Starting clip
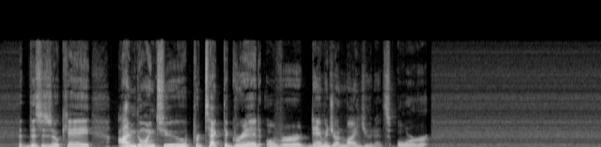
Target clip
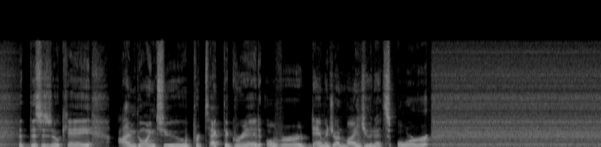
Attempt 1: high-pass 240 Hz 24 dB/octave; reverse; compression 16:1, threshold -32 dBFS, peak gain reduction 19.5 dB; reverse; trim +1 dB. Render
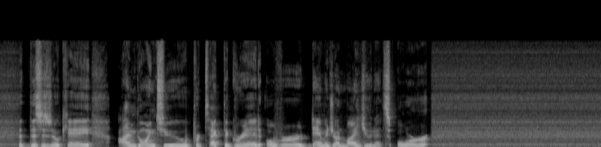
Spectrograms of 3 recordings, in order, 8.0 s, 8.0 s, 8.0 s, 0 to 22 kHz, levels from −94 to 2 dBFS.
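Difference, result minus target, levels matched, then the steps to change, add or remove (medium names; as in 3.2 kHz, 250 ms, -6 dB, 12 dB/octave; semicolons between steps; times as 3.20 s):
compression: peak gain reduction -6 dB
change: compression 16:1, threshold -38.5 dBFS, peak gain reduction 25.5 dB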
